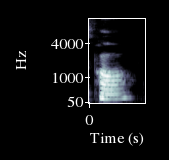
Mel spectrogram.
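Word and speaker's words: Paule: Is it Paul? Is it just Paul, or is the E pronounced? – It's Paul. – It is Paul.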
